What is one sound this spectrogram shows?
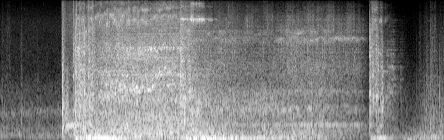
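A cable hums and whooshes loudly as a rider zips along it.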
